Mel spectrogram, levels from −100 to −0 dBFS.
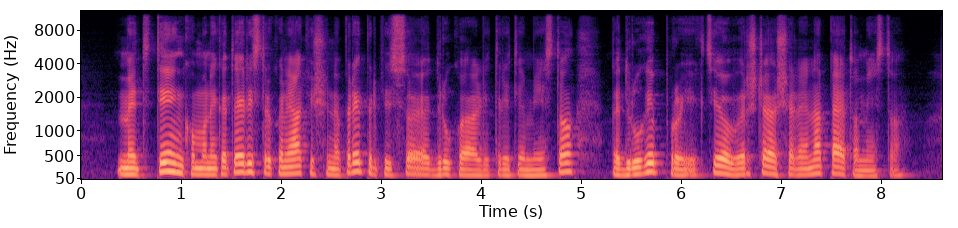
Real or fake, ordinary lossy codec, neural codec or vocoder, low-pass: fake; none; autoencoder, 48 kHz, 128 numbers a frame, DAC-VAE, trained on Japanese speech; 10.8 kHz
